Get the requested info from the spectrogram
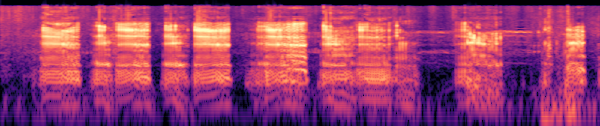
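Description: Young pigs grunting close up, a run of short calls about two a second.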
